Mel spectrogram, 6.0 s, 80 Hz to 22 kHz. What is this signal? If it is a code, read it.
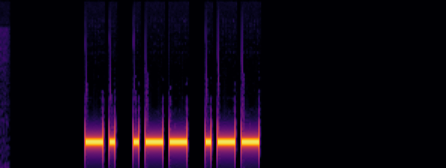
Morse code, heard as a keyed tone, about 15 wpm, 700 Hz. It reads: NWW
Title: USA Call Sign Postfixes - 3 Letters 15wpm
